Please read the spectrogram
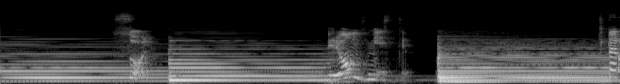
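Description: Piano playing slow, held low notes of a left-hand chord built on C. A new note enters about two seconds in, the sound breaks off briefly, and the notes are struck again together near the end.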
